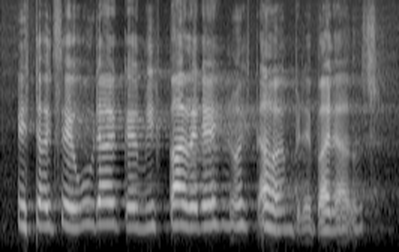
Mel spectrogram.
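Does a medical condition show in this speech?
Yes: cerebral palsy; respiratory arrest at birth.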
